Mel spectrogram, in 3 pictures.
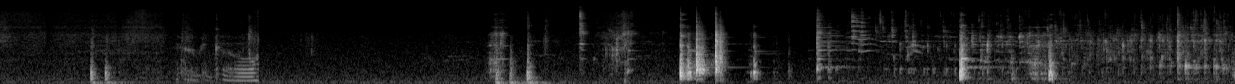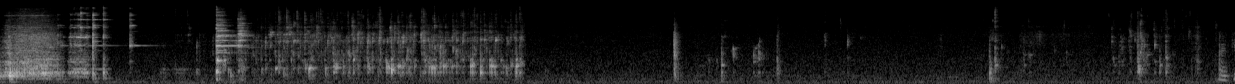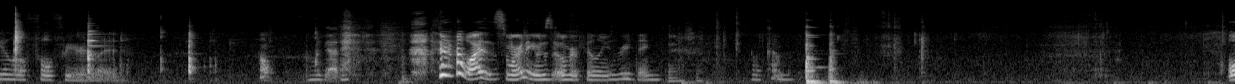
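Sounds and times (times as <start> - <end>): mugs clinking on a counter: 4.9 - 10.6, 12.9 - 15.0, 32.8 - 33.2
coffee pouring into a mug: 8.5 - 12.6, 14.1 - 17.6.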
